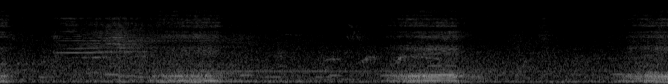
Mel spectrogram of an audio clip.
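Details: American bully dog snoring in sleep: slow, rough snores, about one every few seconds, with faint room noise.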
